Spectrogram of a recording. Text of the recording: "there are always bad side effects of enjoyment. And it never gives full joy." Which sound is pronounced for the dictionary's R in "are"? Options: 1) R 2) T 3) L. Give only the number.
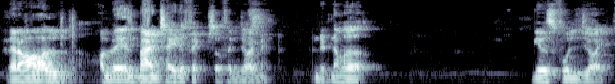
3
